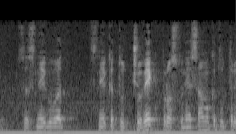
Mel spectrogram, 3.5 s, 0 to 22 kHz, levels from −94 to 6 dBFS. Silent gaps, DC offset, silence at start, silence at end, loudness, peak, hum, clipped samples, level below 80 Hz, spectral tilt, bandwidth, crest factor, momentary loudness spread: none; under 0.1%; 0 s; 0 s; -31 LUFS; -8 dBFS; none; under 0.1%; -38 dBFS; -3.5 dB/octave; 11.5 kHz; 24 dB; 14 LU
